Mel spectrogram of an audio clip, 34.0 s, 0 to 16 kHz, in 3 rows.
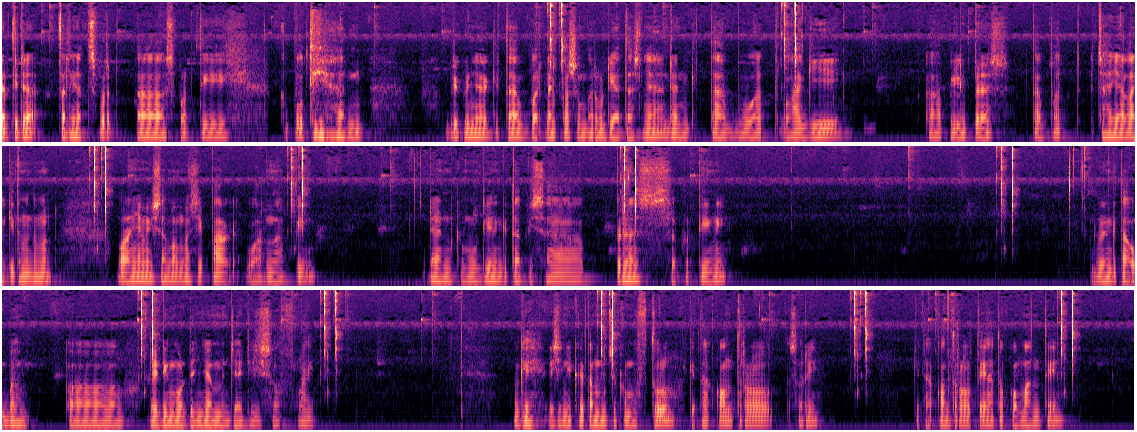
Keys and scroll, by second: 29.8 super+t.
